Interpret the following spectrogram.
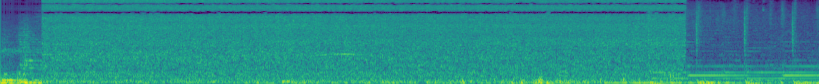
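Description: Water of a cascading fountain pouring over a stone ledge into its basin, a steady rushing that cuts off suddenly about seven seconds in, where background music takes over.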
